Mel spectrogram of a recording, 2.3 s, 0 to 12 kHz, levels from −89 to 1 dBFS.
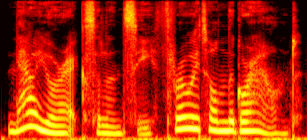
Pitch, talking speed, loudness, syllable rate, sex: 215 Hz, 210 wpm, -17 LUFS, 5.1 syllables/s, female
